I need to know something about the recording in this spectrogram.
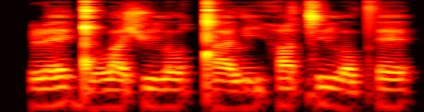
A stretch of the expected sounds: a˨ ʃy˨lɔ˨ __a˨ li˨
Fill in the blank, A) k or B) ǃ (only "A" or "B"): B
